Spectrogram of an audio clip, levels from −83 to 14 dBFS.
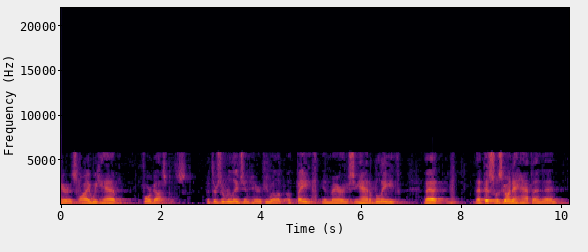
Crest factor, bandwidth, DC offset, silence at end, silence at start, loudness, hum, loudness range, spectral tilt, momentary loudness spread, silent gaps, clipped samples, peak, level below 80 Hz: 18 dB; 6.2 kHz; under 0.1%; 0.05 s; 0 s; -18 LUFS; none; 5 LU; -8 dB/octave; 15 LU; none; under 0.1%; 0 dBFS; -52 dBFS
